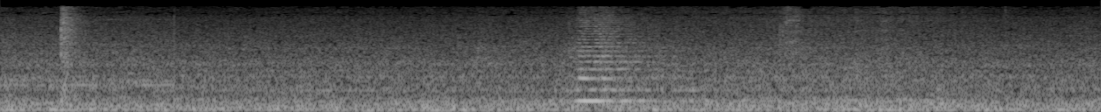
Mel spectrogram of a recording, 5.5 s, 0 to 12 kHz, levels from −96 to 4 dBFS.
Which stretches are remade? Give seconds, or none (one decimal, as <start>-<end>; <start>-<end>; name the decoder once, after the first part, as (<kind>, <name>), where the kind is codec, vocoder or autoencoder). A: none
